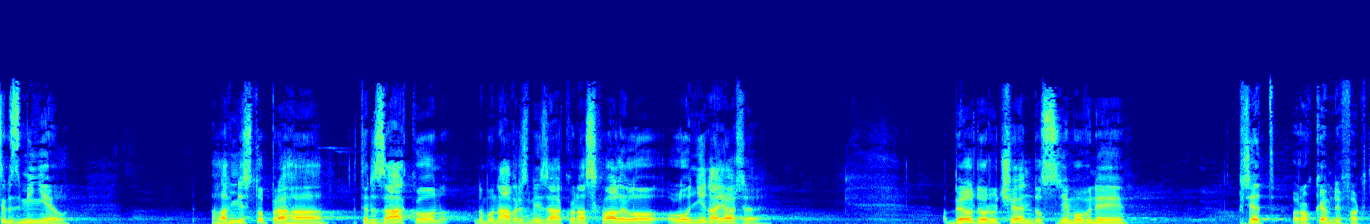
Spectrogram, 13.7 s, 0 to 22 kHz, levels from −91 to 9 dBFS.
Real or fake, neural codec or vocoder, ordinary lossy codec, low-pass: real; none; MP3, 64 kbps; 14.4 kHz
